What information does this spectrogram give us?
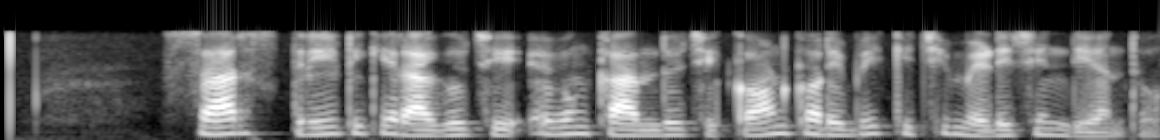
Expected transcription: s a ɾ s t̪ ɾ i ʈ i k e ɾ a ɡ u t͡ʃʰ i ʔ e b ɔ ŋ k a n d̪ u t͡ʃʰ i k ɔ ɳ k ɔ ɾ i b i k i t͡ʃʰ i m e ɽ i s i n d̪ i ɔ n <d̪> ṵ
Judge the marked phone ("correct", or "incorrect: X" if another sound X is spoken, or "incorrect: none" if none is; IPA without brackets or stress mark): incorrect: t̪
